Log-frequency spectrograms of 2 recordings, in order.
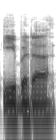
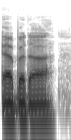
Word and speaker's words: EBITDA: there's i call it ebitda some people call it ebitda some people make the distinction between the t and the d very clear and say ebitda like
